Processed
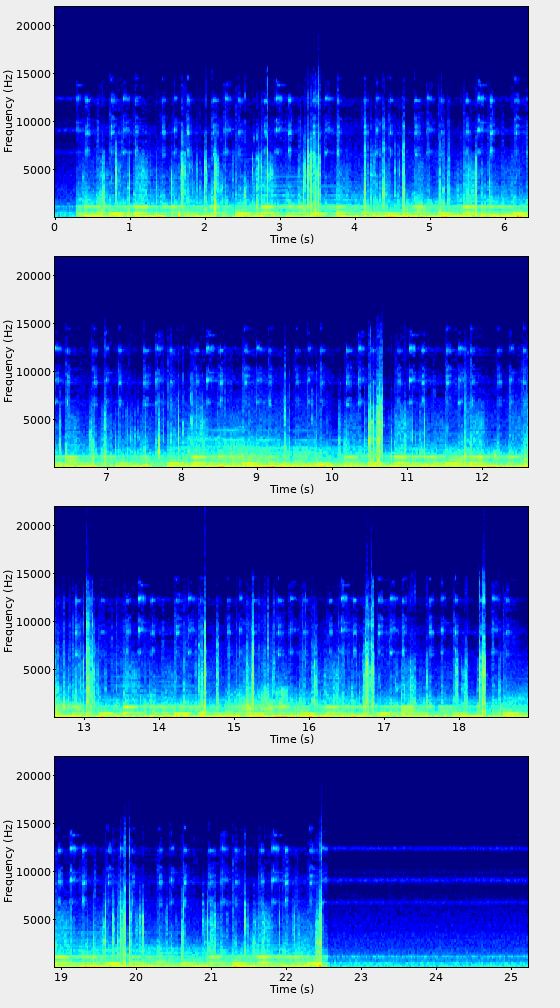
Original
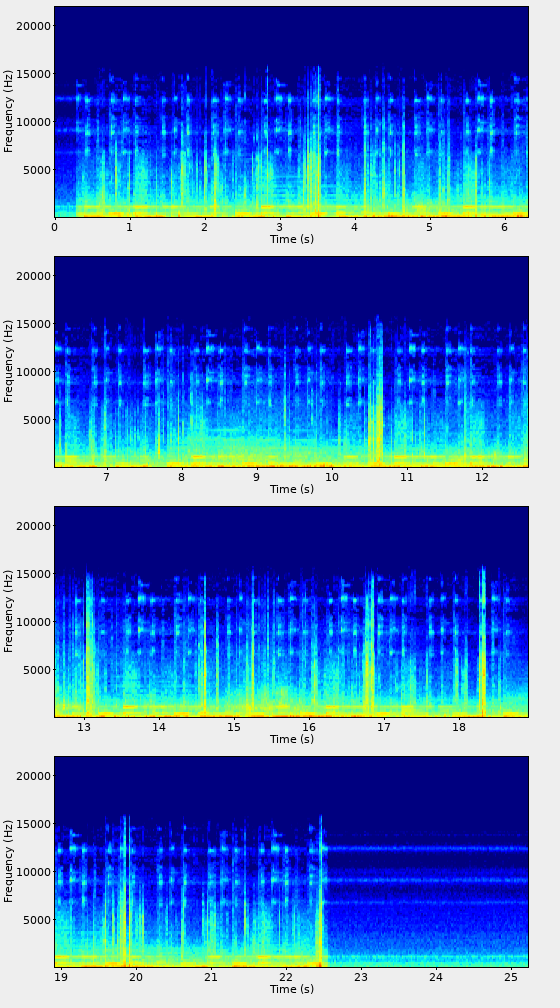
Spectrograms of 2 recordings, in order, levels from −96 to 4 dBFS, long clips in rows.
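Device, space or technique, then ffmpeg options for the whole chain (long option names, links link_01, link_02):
soft clipper into limiter: -af "asoftclip=type=tanh:threshold=-6dB,alimiter=limit=-14.5dB:level=0:latency=1:release=198,volume=-5.5dB"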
